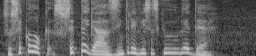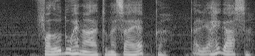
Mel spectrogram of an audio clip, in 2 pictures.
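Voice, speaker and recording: A man with a Brazilian accent, a podcast guest who tells a story in an animated way and quotes people as he goes. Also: on the high side, normal speed. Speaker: podcast guest, documentary director. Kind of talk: casual podcast conversation. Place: podcast studio.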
